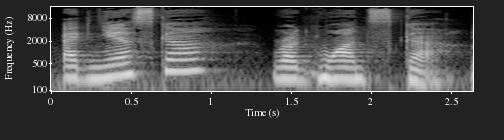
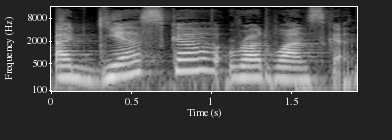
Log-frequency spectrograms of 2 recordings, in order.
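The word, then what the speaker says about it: Agnieszka Radwańska: I think it's Agnieszka Radwanska. Mm-hmm. Agnieszka Radwanska. – That sounds exactly right. – Agnieszka Radwanska.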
